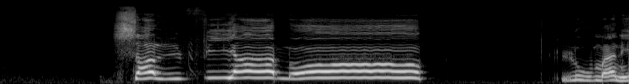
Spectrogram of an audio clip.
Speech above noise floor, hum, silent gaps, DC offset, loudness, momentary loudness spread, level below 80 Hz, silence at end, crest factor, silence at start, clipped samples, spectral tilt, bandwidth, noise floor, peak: 53 dB; none; none; under 0.1%; -17 LUFS; 14 LU; -70 dBFS; 0 s; 14 dB; 1.15 s; under 0.1%; -5.5 dB/octave; 14 kHz; -69 dBFS; -6 dBFS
